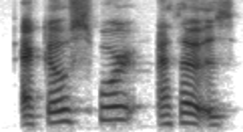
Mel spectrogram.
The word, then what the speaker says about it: EcoSport: Wait, is it actually pronounced Echo Sport? I thought it was Eco Sport.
